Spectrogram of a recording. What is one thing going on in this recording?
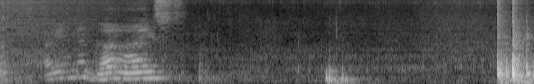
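A glass lid clinks onto a pan.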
